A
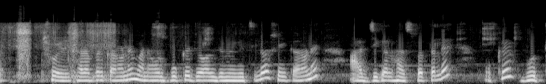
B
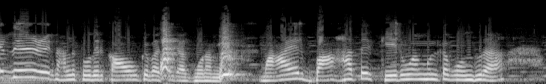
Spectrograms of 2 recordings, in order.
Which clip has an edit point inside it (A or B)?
B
